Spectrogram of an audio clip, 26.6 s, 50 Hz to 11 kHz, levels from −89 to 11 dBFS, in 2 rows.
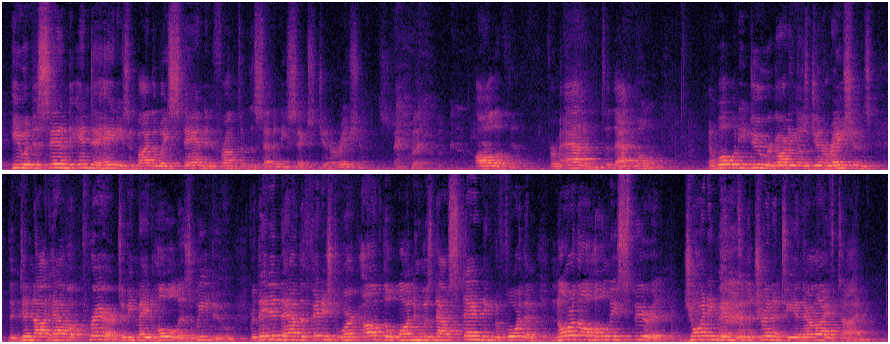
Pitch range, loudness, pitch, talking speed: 170-220 Hz, -20 LUFS, 195 Hz, 165 wpm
